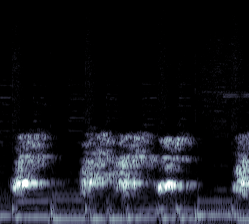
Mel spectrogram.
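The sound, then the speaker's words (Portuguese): A small dog barks and yaps in quick, high-pitched bursts, fairly loud, with a few short pauses between the runs of barking. “se vocês ouvirem uh, um cachorrinho latindo”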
